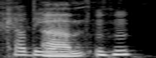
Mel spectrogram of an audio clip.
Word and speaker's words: Chaldean: And even when he did the mass the other day, Chaldean, right? I think that's how you say it. First time a Pope's done that one. – Yeah, Chaldean.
